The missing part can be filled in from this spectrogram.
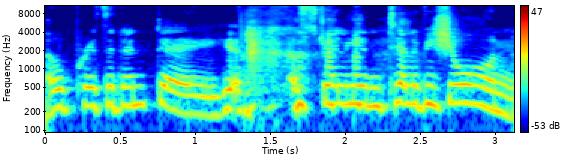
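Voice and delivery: clumsy put-on Spanish accent. Tv reporter retelling calling out to the president on catching him; bad spanish accent. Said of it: "in my very best sort of, you know, bad accent".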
